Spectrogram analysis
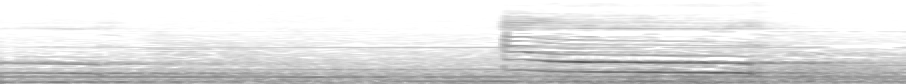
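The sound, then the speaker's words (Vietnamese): A cat meowing urgently: one long, drawn-out meow that dips slightly in pitch toward its end, fairly faint over a steady low hum. “đáp lại anh Kiệt chỉ là tiếng con mèo kêu, nghe lại là càng khẩn thiết”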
